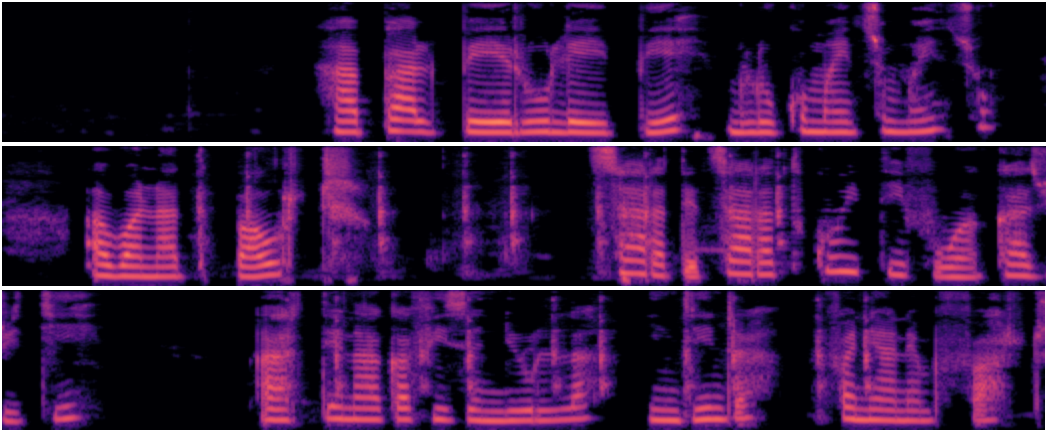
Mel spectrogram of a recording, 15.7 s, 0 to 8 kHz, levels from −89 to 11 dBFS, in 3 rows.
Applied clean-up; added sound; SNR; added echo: classical method Wiener filter.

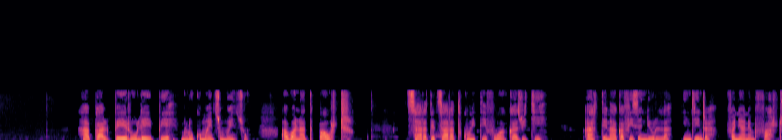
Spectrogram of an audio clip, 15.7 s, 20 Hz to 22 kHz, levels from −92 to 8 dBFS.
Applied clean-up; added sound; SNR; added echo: none; none; none; none.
